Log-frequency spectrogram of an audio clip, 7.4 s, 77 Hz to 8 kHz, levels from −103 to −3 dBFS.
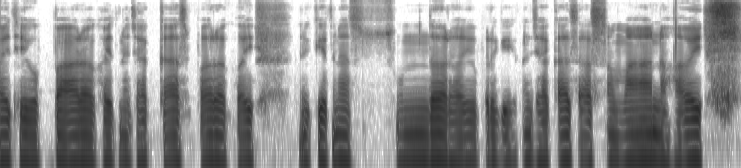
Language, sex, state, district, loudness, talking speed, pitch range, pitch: Bajjika, male, Bihar, Vaishali, -27 LUFS, 105 wpm, 95-100 Hz, 95 Hz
